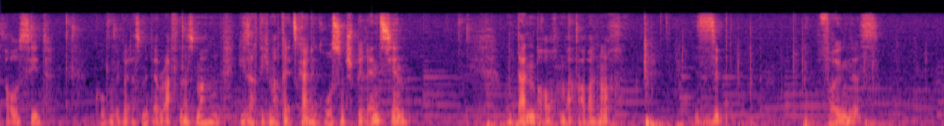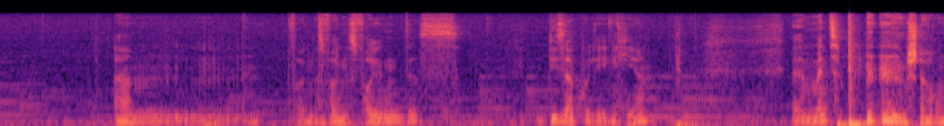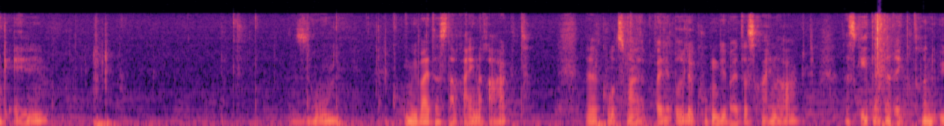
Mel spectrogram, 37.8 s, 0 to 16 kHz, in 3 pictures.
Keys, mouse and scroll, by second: 0.4-4.0 drag, 4.2-6.2 middle drag, 6.2-9.3 right drag, 8.6 KP_Decimal, 9.5 middle click, 9.9 Tab, 11.6 a, 15.4 a, 19.2 middle click, 23.9 ctrl+l, 24.7 middle click, 26.5 c, 28.4-29.0 scroll up 1, 29.0-31.0 middle drag.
